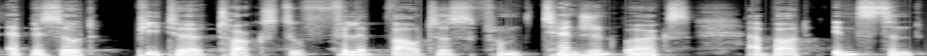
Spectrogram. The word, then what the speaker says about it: Wauters: hello there I'm sitting here with Phillip philli wouters that's I believe the right pronunciation Philip right that's right from tangent work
